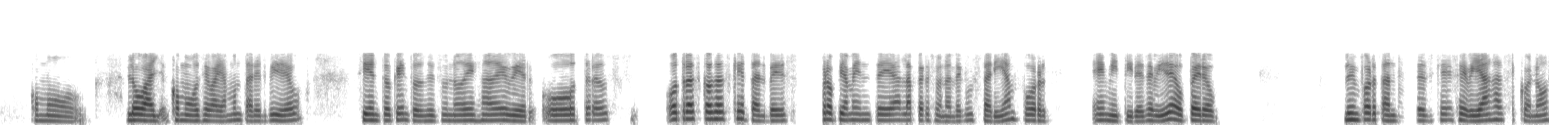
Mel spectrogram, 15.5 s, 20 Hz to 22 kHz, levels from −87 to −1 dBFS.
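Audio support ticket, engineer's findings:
iLBC codec, whole clip: narrowband speech, band roughly 150 Hz to 3.7 kHz, nothing above. Audible roughness and synthetic edge from per-frame excitation coding, 30 ms frames independent of each other; sound consistent with the 13.33 kbps mode.

Lost iLBC frames at 5.67, 7.37 and 15.09 to 15.15 s: single 30 ms frame each. Decoder conceals by repeating last pitch cycle with noise, heard as brief held buzzy vowel; voice recovers immediately after, frames being self-contained.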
